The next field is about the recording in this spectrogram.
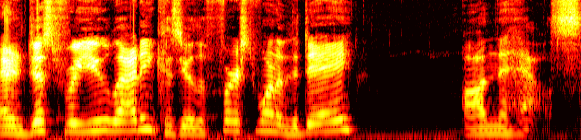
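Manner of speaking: big, stocky barkeeper character voice. The barkeep speaks to the first customer of the day, tavern barkeeper character voice. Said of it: "So the human's a big, stocky guy, overweight, / So the human's a big, stocky guy, overweight, clean-shaven as much as he can be. It's still stubble. He leans heavily on the bar, / So the human's a big".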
